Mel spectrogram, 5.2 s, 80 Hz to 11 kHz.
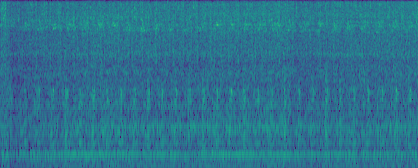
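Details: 2000 Subaru Outback Limited at idle: sharp metallic knock about three per second, evenly spaced over engine hum; began only when cold about 12,000 km ago, now constant, unchanged over 5,000 km; owner suspects rod knock or piston slap.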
